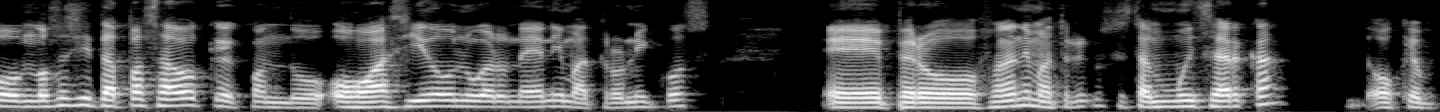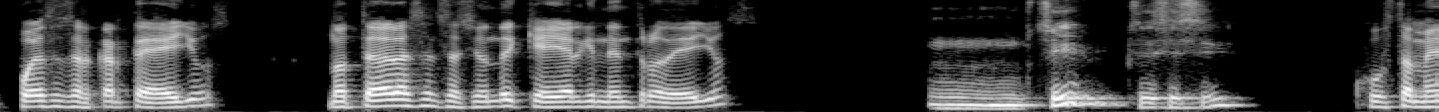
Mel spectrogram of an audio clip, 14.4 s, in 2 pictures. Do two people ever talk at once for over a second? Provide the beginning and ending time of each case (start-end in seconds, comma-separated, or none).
none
